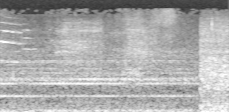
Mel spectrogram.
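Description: Steady low rumble of city street traffic, with a faint steady tone running through it.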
